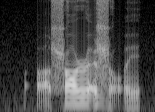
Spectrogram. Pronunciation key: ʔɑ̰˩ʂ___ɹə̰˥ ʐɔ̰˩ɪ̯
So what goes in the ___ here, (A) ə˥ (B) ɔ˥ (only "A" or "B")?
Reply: B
